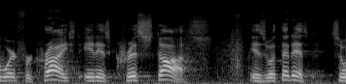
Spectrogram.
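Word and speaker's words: Χριστός: See if you can, who can pronounce this word. Yeah, that actually, it is the word for Christ. It is Christos, is what that is.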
